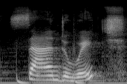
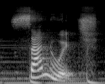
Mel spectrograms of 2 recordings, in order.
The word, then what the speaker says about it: sandwich: it without cheese and pronounce it without d we don't call it as sandwich it does not have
